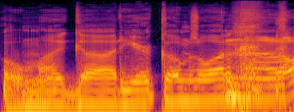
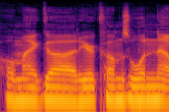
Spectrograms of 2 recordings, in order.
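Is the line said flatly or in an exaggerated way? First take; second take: exaggerated; flatly. First: It is said in a loud, exaggerated way. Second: It is said flatly, without much energy.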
